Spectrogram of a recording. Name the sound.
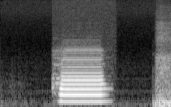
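air horn sound effect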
